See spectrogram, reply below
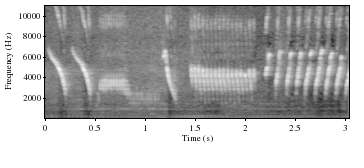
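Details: White canary singing: two loud descending swoops, a short buzzy trill, another sweeping note, a rapid rattling trill, then quick repeated chirps to the end.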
